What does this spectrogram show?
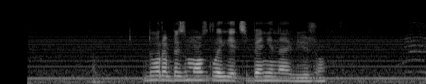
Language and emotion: Russian, angry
